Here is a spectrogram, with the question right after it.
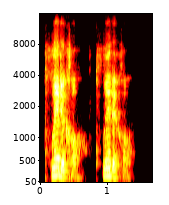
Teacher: most speakers of english will have a voiceless liquid there if they're deleting their schwas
